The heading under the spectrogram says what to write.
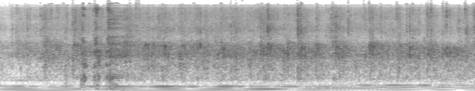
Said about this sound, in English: Yeah, let's give God a big round of applause.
